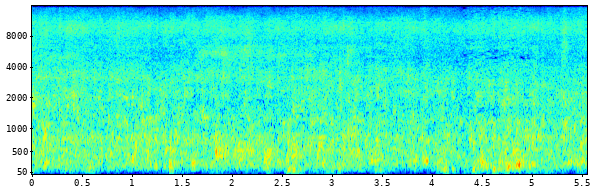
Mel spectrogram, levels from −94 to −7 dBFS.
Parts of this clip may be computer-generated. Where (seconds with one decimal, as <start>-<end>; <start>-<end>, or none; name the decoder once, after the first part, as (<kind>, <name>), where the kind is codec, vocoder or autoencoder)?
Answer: 0.0-4.3 (codec, DAC); 5.0-5.6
